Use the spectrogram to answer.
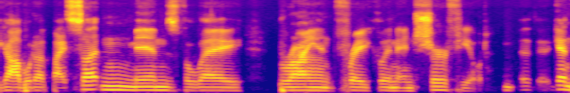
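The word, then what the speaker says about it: Vele: Now in the room, for those that don't know, you've got Sutton, Mims, Valet, and it is Valet. I saw a comment angry about that. That's the right pronunciation.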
